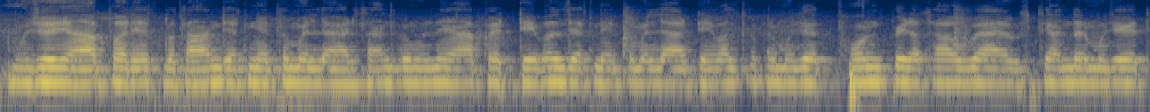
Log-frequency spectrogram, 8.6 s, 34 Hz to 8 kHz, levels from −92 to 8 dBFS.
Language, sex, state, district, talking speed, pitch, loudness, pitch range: Hindi, male, Maharashtra, Mumbai Suburban, 220 wpm, 145 Hz, -20 LUFS, 140-145 Hz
